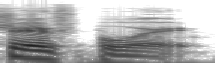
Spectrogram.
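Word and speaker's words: Shreveport: If that state's governor is defunding police resources or instituting soft crime laws that this Shripport All right, it's pronounced Shriport.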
